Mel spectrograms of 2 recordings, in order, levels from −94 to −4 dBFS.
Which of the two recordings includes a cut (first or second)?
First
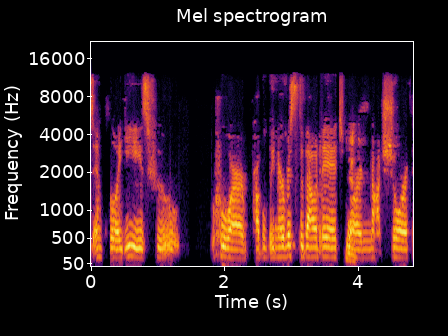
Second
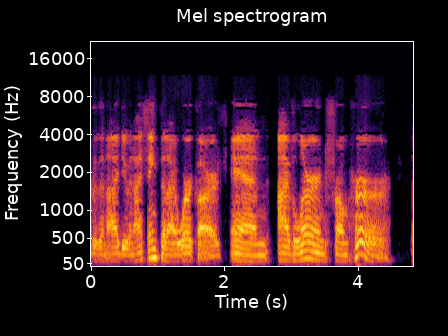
second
